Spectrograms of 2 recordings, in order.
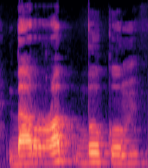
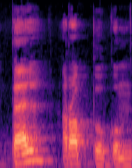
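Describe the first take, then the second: First: The L is dropped into a doubled R. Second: The L is sounded before the R. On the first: This is how it is read aloud. The speaker calls it right. "Tapi kita membacanya bar rabbukum" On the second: This is how it is written. The speaker calls it wrong. "di sini tulisannya bal rabbukum"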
